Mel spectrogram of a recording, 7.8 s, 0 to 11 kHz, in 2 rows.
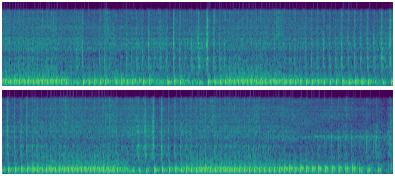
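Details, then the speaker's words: Gilera DNA 125 scooter, idling on very low revs with no coolant and carbs still poor, won't take revs: quick, steady putter that swells slightly, engine sounding healthy; loose rear brake pad rattle mentioned. "so at the moment it's idling for me that means the carbs still were rubbish and i did expect that anyway uh but the engine sounds healthy enough now"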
